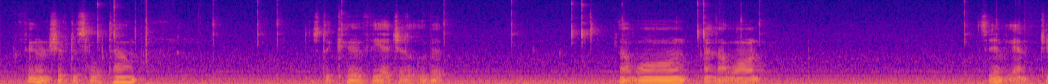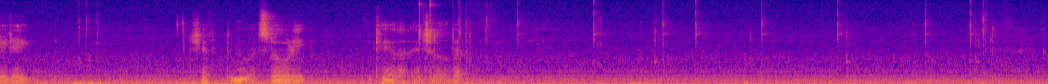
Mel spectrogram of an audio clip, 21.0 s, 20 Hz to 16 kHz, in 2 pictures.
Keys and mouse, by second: 1.1 shift+click, 2.2 alt+click, 2.8-3.5 middle drag, 4.5-5.2 alt+middle drag, 5.8 click, 7.7-8.3 alt+middle drag, 8.3-9.7 alt+drag, 11.3 g, 11.4 g, 14.8 shift+click, 15.7-16.5 alt+drag, 17.2 middle drag, 18.2-18.9 alt+middle drag, 19.8-20.3 alt+middle drag.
